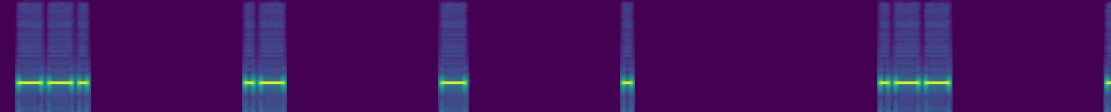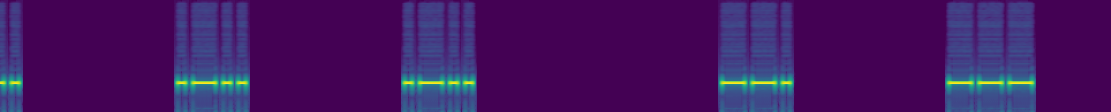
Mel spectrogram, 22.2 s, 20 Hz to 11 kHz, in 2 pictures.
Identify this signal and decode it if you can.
Morse code, heard as a keyed tone, about 16 wpm, spaced as for 5 wpm, 800 Hz. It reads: GATE WILL GO
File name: Technical Subjects / Technical Subjects-mp3s / AND Gate @5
